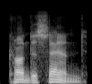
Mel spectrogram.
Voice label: "condescend", American

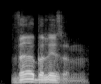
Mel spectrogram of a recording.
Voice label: "verbalism", British

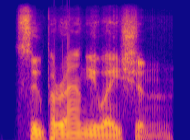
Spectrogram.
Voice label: "Superannuation", British

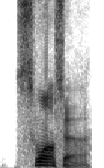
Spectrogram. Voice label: "swatter", British

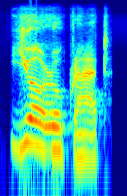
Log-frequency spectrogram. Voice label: "Eurocrat", Indian

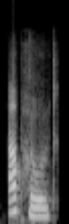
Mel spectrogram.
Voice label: "uphold", Indian

